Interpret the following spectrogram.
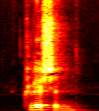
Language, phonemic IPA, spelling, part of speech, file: Dutch, /ˈklʏsə(n)/, klussen, verb / noun, Nl-klussen.ogg
- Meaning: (verb) to do odd jobs; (noun) plural of klus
